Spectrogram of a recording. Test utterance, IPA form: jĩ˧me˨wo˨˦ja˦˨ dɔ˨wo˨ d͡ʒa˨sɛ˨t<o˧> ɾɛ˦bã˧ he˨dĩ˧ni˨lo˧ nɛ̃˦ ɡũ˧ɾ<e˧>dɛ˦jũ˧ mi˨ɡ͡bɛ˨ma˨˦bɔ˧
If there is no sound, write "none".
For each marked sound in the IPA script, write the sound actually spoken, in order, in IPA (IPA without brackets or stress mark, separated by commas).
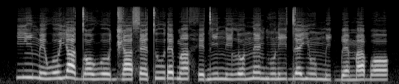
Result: u˧, i˧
